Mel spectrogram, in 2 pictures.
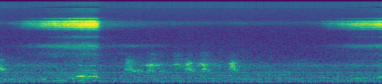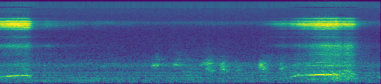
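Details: Dog snoring while asleep on a winter night in Scotland; three long hissing, wheezy breaths about every six seconds, each ending in a short rising nasal whine, with soft clicks and low room hum between.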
